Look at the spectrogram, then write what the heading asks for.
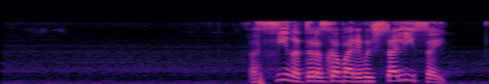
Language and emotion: Russian, angry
